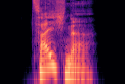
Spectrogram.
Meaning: 1. drawer (one who draws something) 2. underwriter (of shares etc.)
- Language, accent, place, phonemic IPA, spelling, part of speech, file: German, Germany, Berlin, /ˈt͡saɪ̯çnɐ/, Zeichner, noun, De-Zeichner.ogg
